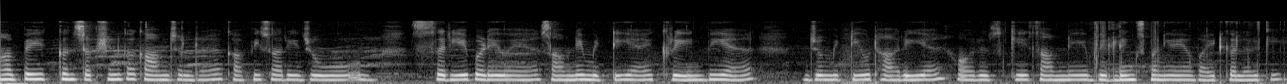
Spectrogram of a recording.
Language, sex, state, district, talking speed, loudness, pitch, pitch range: Hindi, female, Haryana, Charkhi Dadri, 165 wpm, -15 LUFS, 215 Hz, 210-225 Hz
